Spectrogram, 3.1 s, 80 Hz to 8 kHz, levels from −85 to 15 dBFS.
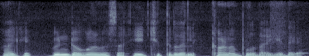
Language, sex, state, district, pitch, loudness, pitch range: Kannada, male, Karnataka, Koppal, 175 Hz, -17 LUFS, 165-185 Hz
